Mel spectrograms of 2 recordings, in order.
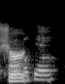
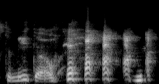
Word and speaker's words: Kamiko: What, Comico? Shuriken. Oh, actually was the comical part. It's Kamiko. I always do that. But, man. Yeah, everybody pronounces it comico.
